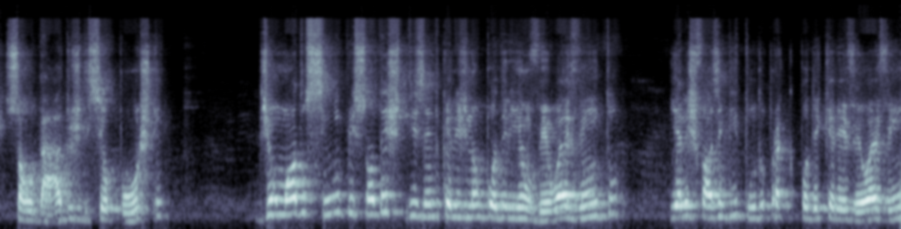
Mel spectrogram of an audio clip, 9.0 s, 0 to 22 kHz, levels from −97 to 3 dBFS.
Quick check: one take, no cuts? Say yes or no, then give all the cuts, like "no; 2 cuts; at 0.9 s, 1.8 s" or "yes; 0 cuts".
yes; 0 cuts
